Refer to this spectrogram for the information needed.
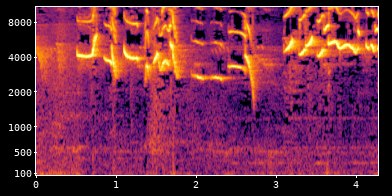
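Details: Oriental magpie-robin singing as a decoy to provoke rival birds: loud varied phrases of clear whistles and downward-sweeping notes, ending in a fluttering high warble, all very close and clean.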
